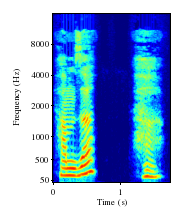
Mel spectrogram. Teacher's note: তাহলে আমরা জানতে পারলাম যে এক নম্বর মাখরাজ হলো হলক অথবা কণ্ঠনালীর শুরু থেকে শক্তভাবে উচ্চারিত হয় দুটি হরফ। এক নম্বর হলো হামজা, দুই নম্বর হলো হা।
